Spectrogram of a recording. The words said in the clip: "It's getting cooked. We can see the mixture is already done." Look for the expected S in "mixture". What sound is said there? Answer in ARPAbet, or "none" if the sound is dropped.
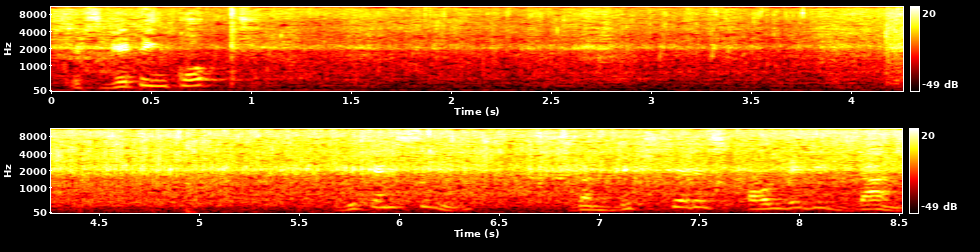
S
